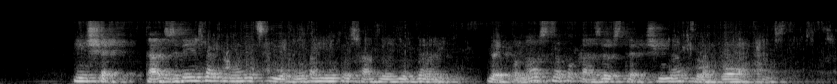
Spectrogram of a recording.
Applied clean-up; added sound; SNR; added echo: neural separator model SepFormer DNS4.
